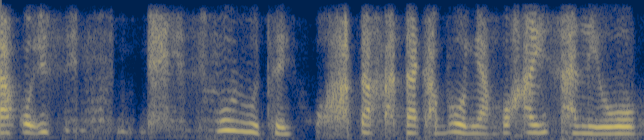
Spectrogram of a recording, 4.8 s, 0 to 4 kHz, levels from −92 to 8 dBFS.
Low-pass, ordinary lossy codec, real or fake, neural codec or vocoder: 3.6 kHz; Opus, 16 kbps; fake; codec, 16 kHz in and 24 kHz out, 0.6 kbps, FocalCodec, streaming, 2048 codes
